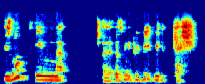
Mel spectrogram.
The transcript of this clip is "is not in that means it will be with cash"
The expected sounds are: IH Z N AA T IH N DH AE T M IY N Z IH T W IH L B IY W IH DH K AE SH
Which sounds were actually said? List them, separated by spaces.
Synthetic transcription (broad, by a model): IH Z N AA T IH N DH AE T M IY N IH T W IH L B IY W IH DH K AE SH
